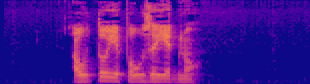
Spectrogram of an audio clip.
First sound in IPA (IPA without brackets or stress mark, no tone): ʔ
